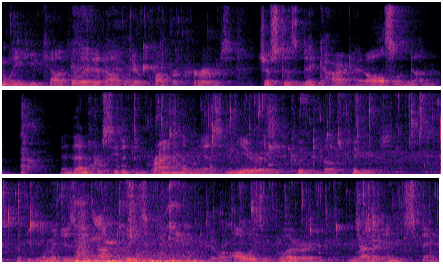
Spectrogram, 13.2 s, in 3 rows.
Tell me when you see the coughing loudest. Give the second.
10 s.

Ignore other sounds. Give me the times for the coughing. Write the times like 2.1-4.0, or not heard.
0.7-2.3, 4.5-6.6, 9.4-10.9.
